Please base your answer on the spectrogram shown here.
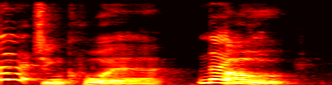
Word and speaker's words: Dziękuję: my mum, and you're like, how do you pronounce it? Dziękuję. No. Oh, Dizzaluk.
